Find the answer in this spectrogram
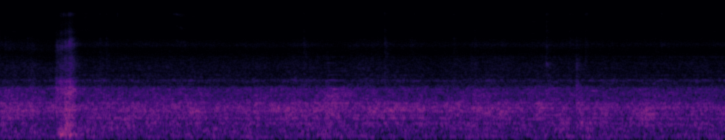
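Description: Passenger train running along the track, heard from its rear end: a steady rumble of wheels on rails, with one sharp knock about a second in.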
